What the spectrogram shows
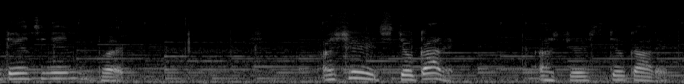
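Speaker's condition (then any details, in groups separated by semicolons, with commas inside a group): Cerebral palsy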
